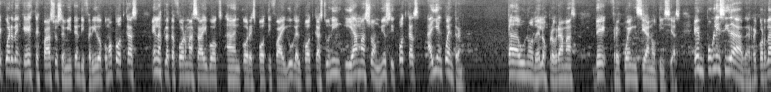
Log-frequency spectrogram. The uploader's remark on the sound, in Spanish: Continuamos nuestra transmisión en vivo y directo desde la ExpoZulia en el hotel Tibisay del Lago en el marco de la feria de Chinita en Maracaibo.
